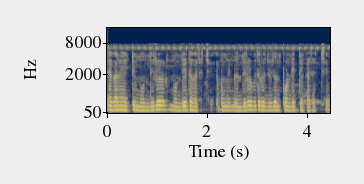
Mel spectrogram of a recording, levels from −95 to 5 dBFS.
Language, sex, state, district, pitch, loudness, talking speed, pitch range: Bengali, female, Assam, Hailakandi, 165 Hz, -15 LUFS, 190 wpm, 160-175 Hz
